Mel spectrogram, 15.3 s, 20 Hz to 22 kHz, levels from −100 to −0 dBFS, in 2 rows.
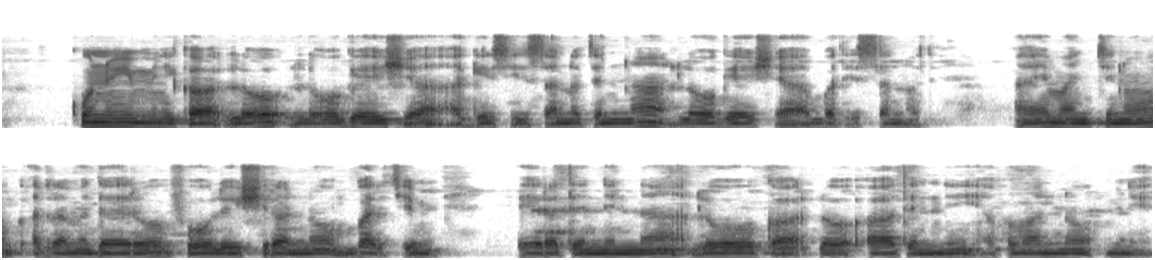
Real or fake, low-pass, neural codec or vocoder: real; 7.2 kHz; none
